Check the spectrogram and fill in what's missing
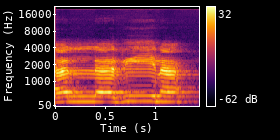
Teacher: تحقيق مخرج الذال من طرف اللسان مع أطراف الثنايا العليا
